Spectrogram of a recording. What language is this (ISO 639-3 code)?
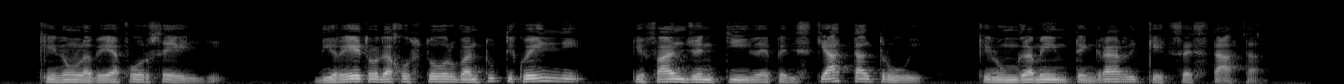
ita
